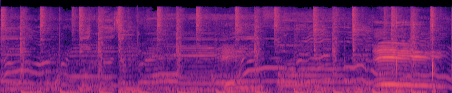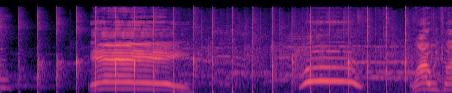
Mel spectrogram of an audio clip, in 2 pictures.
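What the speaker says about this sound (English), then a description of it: "Why are we clapping?" People clap their hands in sharp, rhythmic claps over K-pop music, with voices talking in between.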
